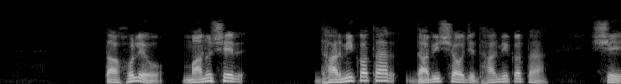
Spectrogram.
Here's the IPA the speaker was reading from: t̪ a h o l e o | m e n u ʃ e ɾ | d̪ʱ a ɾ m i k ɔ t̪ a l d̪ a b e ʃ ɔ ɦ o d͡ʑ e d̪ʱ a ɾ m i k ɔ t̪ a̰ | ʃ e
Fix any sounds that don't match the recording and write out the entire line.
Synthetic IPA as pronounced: t̪ a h o l e o | m a n u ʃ e ɾ | d̪ʱ a ɾ m i k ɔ t̪ a ɾ d̪ a b i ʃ ɔ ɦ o d͡ʑ e d̪ʱ a ɾ m i k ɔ t̪ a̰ | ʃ e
